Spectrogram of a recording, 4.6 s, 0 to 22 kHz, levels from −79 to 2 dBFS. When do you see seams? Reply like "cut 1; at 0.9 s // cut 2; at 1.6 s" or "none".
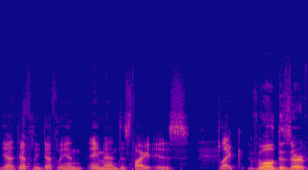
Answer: cut 1; at 2.0 s // cut 2; at 3.2 s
